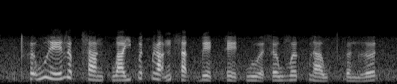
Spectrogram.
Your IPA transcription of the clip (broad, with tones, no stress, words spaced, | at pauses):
t̪ʰə̰˧˥wɣe˨˦ zə˦˥p̚sa̤˨˩ŋhwa˨˦j ɓə˦˥t̚ɣa̰˧˥ŋsa˨˩t̚ ɓe˨˩k̚se˧˩ kwu˧˩ə̯sə˧wvəː˦˥k̚ za̤˨˩wt̪ʰə̤˨˩nɣə˦˥t̚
